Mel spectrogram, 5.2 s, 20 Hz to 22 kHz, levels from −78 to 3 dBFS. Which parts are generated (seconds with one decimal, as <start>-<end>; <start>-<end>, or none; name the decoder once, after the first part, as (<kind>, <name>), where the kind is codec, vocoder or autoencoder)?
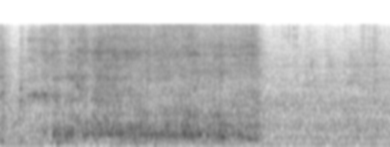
0.4-3.2 (codec, HILCodec)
